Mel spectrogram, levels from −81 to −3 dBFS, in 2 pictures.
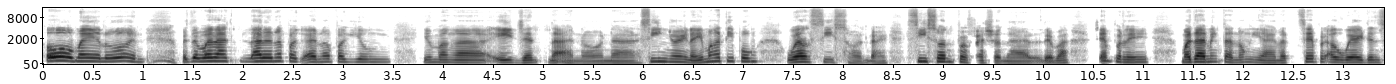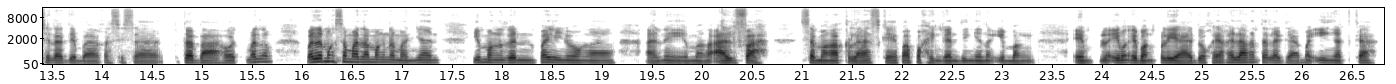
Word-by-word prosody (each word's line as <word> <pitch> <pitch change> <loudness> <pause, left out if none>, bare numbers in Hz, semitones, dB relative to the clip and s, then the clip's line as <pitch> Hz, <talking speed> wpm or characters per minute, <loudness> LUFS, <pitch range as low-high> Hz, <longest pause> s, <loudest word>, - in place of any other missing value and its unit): Oo, 245 -1 +10
meron, 215 -3 +2 0.3
basta - - +2
manat 225 +1 +6
lalo 210 +2 +5
na 225 - -1
pag 210 -3 -3
ano, 175 +1 +1
pag 180 -1 -3
'yung 170 -1 -8 0.4
'yung 155 +1 -7
mga 150 -2 -1
agent 145 -1 0
na - - -1
ano 110 0 -9
na 115 0 -6
senior 190 - -1
na, 130 - +2
'yung 155 - -1
mga 225 0 0
tipong 210 -2 -1 0.3
well-seasoned 160 -9 +2
na 110 0 -6 0.2
seasoned 200 -2 +1
professional, 115 -8 -4
di - - 0
ba, - - -3 0.2
siyempre, 160 +6 -2 0.3
madaming 180 +3 +7
tanong 160 0 -4
'yan 130 -3 -3
at 135 - -10
siyempre 185 -1 -1
aware 155 -1 +3
din 150 0 -4
sila, 135 -1 0
di 120 -2 -4
ba, 115 0 -3
kasi 130 -3 -11
sa 115 +1 -5 0.2
trabaho. 125 -3 +3
Malam 180 +4 -2 0.3
malamang 195 +4 +5
sa 190 - 0
malamang 160 -2 +2
naman 130 -4 -3
’yan 145 0 -2 0.4
’yung 155 +1 -3
mga 145 -2 +2
gano’n 135 -2 -5
pa, 155 +4 +1
eh, 150 - -1
’yung 135 -2 -2
mga 125 - -2 0.5
ano, 115 +3 -3
eh, - - -4
’yung 120 - -7
mga 120 +1 -3
alpha 130 0 +4 0.4
sa - - 0
mga 125 -1 +3
class. 125 +3 0
Kaya - - -2
papakinggan 125 -1 -1
din 125 0 -4
’yun - - -6
ng - - -14
ibang 115 0 -4 0.4
emple 125 +2 -1
'yung 140 - +3
mga 140 - +2
ibang 130 -1 +3
empleyado. 125 0 +2
Kaya - - 0
kailangan 150 +1 +2
talaga 145 -5 -2
maingat 130 -2 -3
ka - - 0
145 Hz, 175 wpm, -24 LUFS, 125-175 Hz, 0.5 s, Oo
